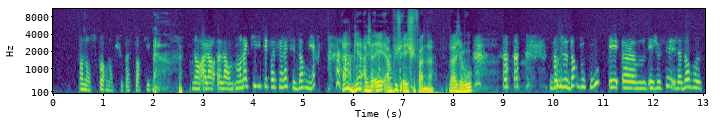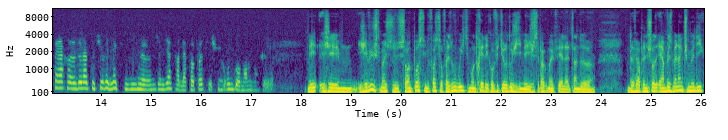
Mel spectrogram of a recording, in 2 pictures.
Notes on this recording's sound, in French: reçoit par téléphone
